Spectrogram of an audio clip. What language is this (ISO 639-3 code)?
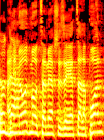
heb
